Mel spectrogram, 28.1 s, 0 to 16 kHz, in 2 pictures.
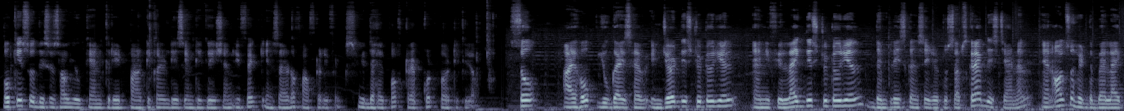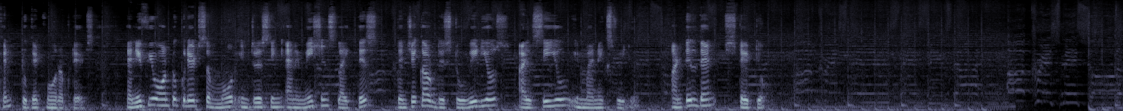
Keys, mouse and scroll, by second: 0.4-1.0 scroll down 1, 1.0-1.7 scroll up 1, 1.7 space, 5.9 space.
